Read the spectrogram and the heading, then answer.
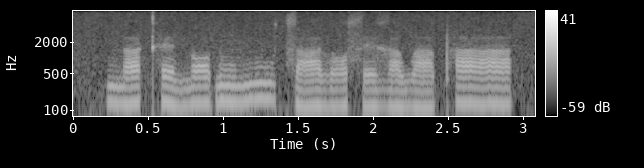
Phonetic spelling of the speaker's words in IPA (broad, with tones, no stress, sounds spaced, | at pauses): n a˦ kʰ ɛ˦˨ n ɔ˦ ɗ ũ˦ ŋ uː˦ t͡s aː˨ l ɔ˨ s ɛ˨ ɣ a˨ w aː˨ pʰ aː˦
